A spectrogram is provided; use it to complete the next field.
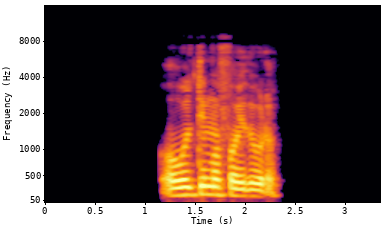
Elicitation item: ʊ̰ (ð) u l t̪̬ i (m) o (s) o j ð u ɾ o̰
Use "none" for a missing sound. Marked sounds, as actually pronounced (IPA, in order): none, m, f

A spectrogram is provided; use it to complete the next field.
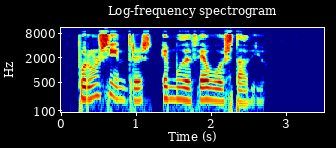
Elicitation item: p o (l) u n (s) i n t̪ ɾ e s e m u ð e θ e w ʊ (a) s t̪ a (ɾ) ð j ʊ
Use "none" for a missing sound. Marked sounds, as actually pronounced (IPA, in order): ɾ, s, e, none

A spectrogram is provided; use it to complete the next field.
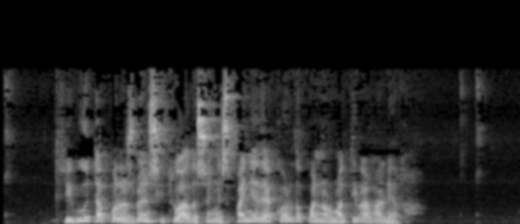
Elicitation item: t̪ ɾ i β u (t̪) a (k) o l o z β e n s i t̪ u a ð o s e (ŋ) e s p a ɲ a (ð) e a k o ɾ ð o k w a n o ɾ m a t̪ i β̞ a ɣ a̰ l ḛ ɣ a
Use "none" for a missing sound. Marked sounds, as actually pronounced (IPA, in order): t̪, p, ŋ, ð

